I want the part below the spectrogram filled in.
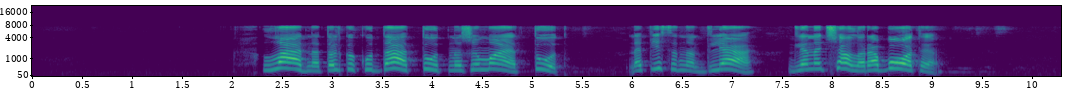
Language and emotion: Russian, angry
